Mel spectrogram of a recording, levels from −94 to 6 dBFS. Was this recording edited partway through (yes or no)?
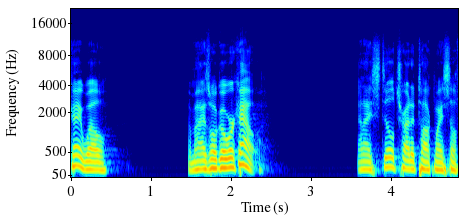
no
